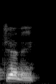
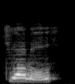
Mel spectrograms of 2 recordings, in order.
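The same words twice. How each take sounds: First: Said in the usual way. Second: Loud, higher attempt at a Southern drawl; Forrest Gump's accent. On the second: Contestant tries the character's accent to jog memory, Southern drawl. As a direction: put on a Southern film accent. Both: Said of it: "If you try do it in his accent".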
